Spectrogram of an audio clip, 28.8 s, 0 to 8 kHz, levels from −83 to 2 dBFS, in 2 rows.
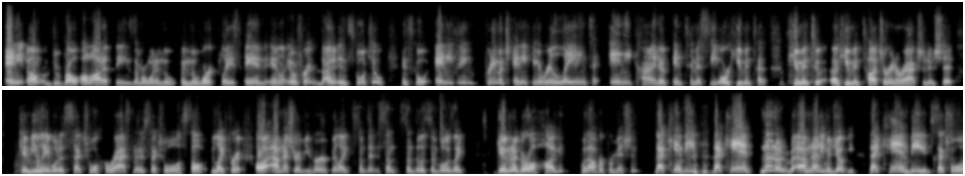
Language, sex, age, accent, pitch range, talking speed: English, male, 20-39, American, 150-210 Hz, 200 wpm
